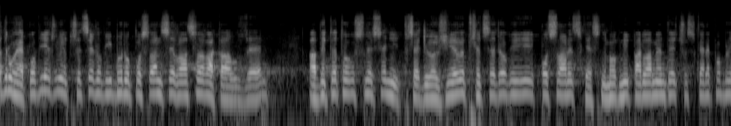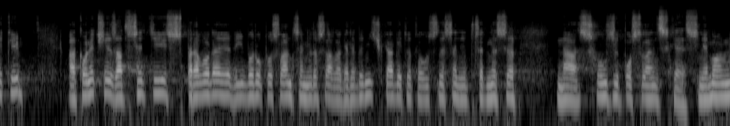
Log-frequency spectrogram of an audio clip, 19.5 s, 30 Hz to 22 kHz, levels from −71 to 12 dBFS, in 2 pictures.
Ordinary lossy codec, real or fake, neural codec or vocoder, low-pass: Opus, 16 kbps; fake; codec, 44.1 kHz, 2.6 kbps, SNAC; 14.4 kHz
